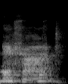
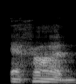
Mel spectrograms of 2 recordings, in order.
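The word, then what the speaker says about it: אחד: our sages said that we must draw out the word echad and you're supposed to draw it out on the last syllable which is really hard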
